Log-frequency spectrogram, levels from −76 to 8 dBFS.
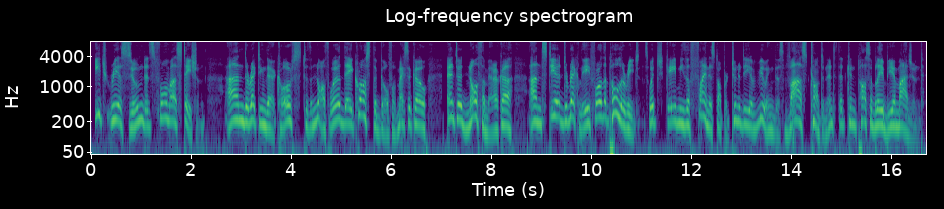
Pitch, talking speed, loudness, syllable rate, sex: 180 Hz, 160 wpm, -21 LUFS, 5.1 syllables/s, male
